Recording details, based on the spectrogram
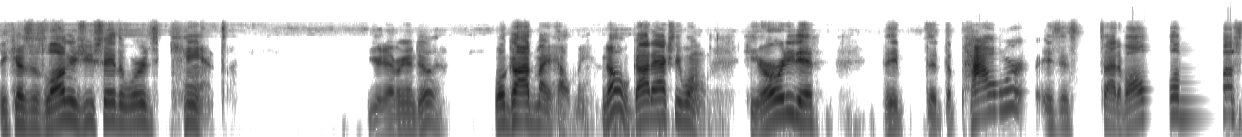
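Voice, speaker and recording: A man speaks at a moderate pace in a high pitch with very wide pitch swings, big shifts in loudness, and long, frequent pauses. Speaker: archbishop and preacher. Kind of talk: sermon. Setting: outdoors on a farm. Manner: repetitive, stumbling.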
